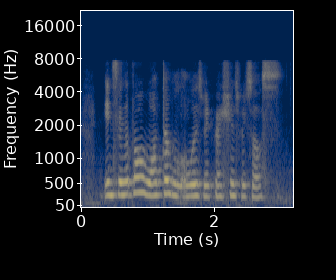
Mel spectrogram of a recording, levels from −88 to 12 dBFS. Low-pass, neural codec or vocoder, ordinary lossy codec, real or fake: none; codec, 16 kHz, 2 kbps, FreqCodec, smaller model; none; fake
